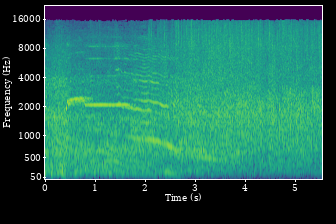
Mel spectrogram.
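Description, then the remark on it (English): A whistle blows to end a contestant's turn, a long, wavering tone that slides downward, sounding over steady loud applause and crowd noise that continues throughout. “So somehow Fee Glover kept going till the whistle went.”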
